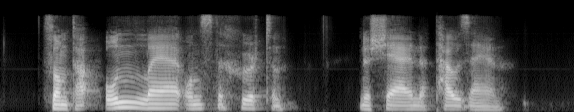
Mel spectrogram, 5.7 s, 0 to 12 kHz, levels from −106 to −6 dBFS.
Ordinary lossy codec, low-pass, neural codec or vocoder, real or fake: AAC, 64 kbps; 7.2 kHz; codec, 16 kHz, 0.5 kbps, X-Codec, HuBERT features, trained on LibriSpeech; fake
